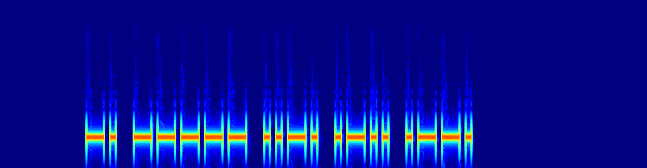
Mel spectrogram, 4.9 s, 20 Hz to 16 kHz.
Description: Morse code, heard as a keyed tone, about 27 wpm, 700 Hz. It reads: N0FLP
